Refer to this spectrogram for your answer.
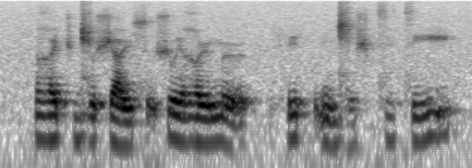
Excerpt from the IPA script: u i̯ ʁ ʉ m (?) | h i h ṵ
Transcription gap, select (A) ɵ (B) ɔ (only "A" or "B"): A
